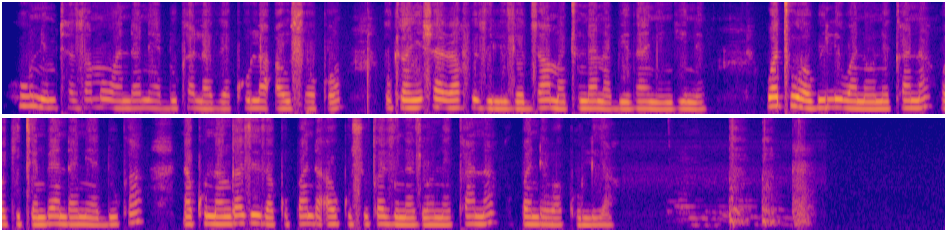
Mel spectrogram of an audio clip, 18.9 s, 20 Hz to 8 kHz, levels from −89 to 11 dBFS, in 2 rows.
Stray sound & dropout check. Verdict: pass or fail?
fail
